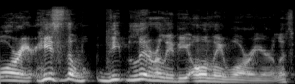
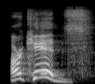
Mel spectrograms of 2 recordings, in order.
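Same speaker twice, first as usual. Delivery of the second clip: excited announcement; 9 semitones higher, 3 dB louder than usual. Acted. Grand introduction of guests.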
